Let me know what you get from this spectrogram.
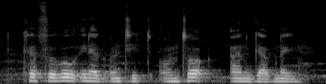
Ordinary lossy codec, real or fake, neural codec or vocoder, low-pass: none; real; none; 19.8 kHz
